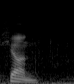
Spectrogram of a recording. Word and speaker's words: Hyun: to properly say it now i think it's hun hyun yeah quantix yun anyways this is the final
